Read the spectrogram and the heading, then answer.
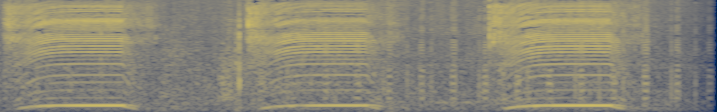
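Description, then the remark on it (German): A mobile phone vibrates in three short, even buzzes, each about half a second long with brief pauses between, fairly loud with a rattling, humming tone and no talking. “Im Mobiltelefon”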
